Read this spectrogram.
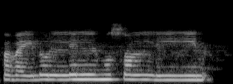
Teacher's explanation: Okay, so because we have a lam mushaddad here, but the tanween will not be pronounced with the ghunna sound, so it's a straight sound.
